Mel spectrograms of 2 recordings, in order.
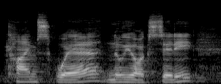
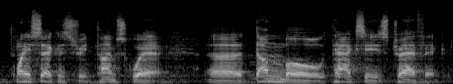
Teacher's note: the tongue tip hits the teeth or close to them on td and n sounds instead of you know a little further back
